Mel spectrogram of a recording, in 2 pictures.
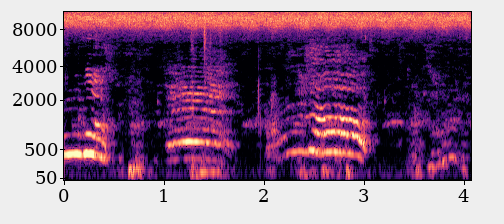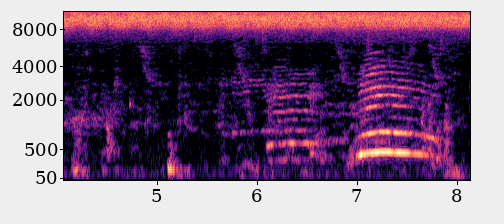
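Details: Bleating Etawa goats, Kaligesing type, at a breeding farm in Kaligesing, Purworejo, Central Java: repeated nasal, harmonic-rich bleats, about five in eight seconds, some overlapping, with scattered clicks and a steady high-pitched hiss behind.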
